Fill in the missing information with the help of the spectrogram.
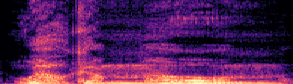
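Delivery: drawn-out soft creature growl; monster voice. Acted. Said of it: "You want me to do the monster voice?".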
